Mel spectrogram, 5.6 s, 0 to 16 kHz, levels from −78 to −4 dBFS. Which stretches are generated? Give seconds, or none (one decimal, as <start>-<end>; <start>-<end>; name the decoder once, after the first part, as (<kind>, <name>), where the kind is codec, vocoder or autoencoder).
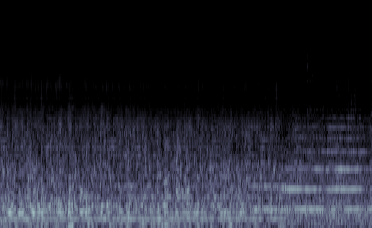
0.0-4.3 (vocoder, BigVGAN v2)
